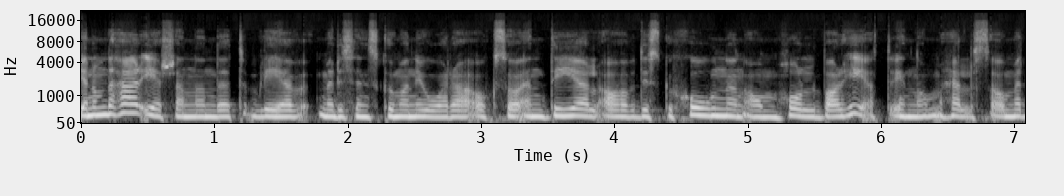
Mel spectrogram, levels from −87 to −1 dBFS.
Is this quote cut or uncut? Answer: uncut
